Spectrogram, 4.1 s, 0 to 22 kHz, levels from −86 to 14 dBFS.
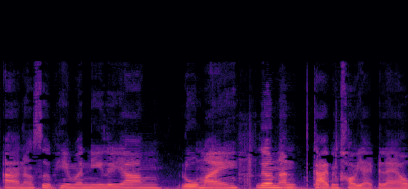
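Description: Across the whole speech clip, the treble sounds synthetic: s sounds come out gritty and lispy, and nothing is present above 14.9 kHz. That points to HE-AAC compression as the likely cause, at a low rate near 20 kbps. Unlike a plain low-pass, the upper band here is rebuilt from copied lower bands rather than simply missing.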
